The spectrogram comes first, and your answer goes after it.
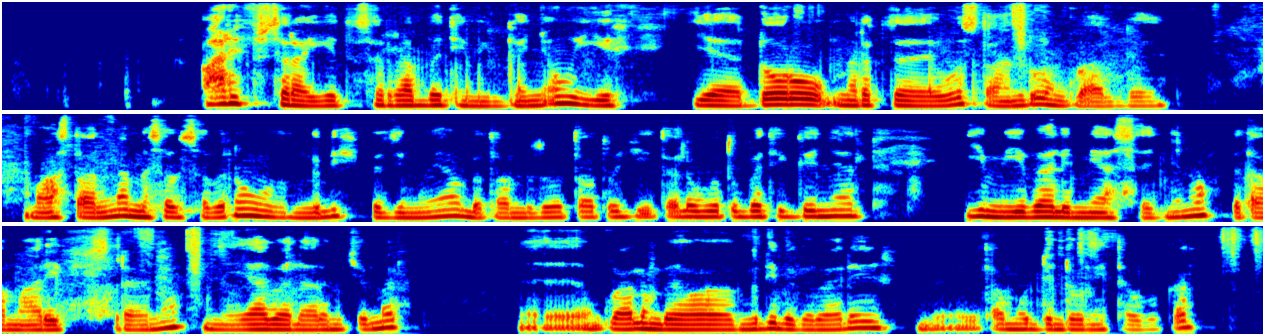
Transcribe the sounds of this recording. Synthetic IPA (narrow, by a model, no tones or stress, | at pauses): ʔaɾifsɨɾaɪjɛt̪ʰə̥sərːabːət̪jɛmːiɡːəɲːəwjɪh | jɛd̪o̞ɾomɨɾt̪ʰwʊst̪ʼand̪uɨŋkʼlʷwa̰lː | mast̪ʼalɨnːaməsəβsəβnəwɨŋɡɨd̪ihkʰəzːihmojabət̪ʼambɨzuwɔt̪ʼːat̪ʰʼo̞t͡ʃːjɛ̰t̪ʼələwːɔt̪ʼubːət̪jɪɡːəɲːal | jɪmjɪβəljɛmːijasəɲːnəwb̥ət̪ʼamaɾifsɨɾajnəwjaβəlaləmət͡ʃʼɛmːəɾ | ɨ̰ŋkʼlwalːənbəɨŋɡɨd̪ibəɡəβalajbə̰t̪ʼamwɔd̪ːɨnd̪əwnojɪt̪ːawːɔkʼal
